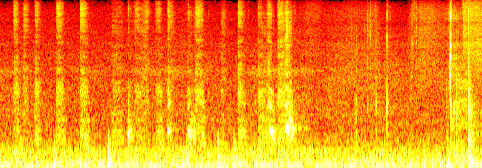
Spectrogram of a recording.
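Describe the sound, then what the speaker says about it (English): A pen or pencil writes a word by hand on paper, soft close scratching strokes with small taps and pauses in a quiet room. "So I'm going to write butterfly."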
